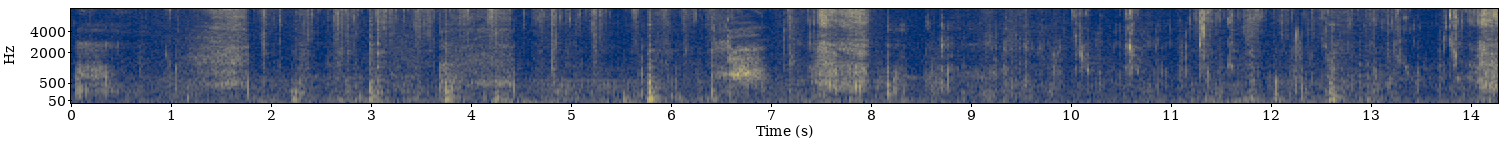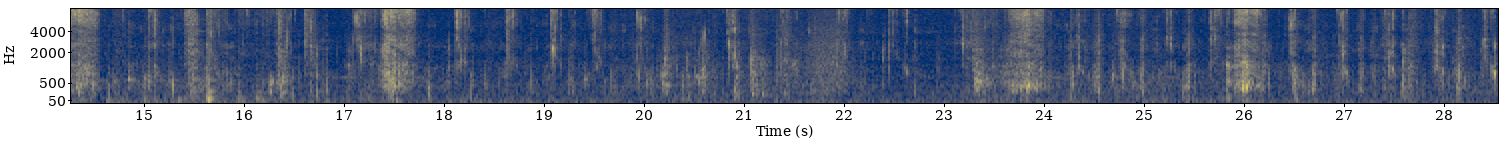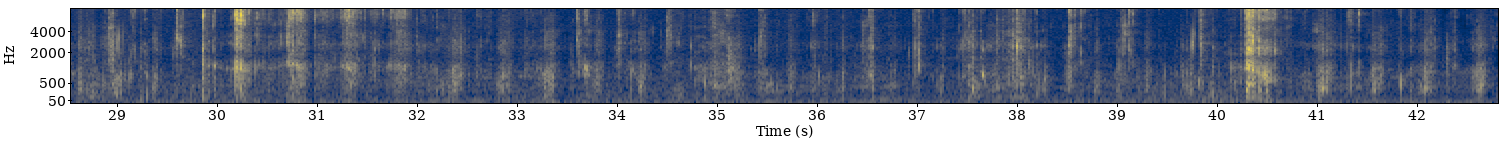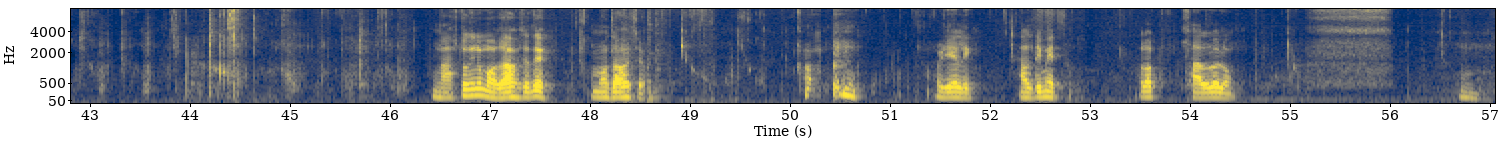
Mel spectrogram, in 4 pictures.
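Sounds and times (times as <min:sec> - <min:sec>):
person chewing food: 0:00.1 - 0:46.4, 0:47.6 - 0:53.9, 0:54.5 - 0:57.0.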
